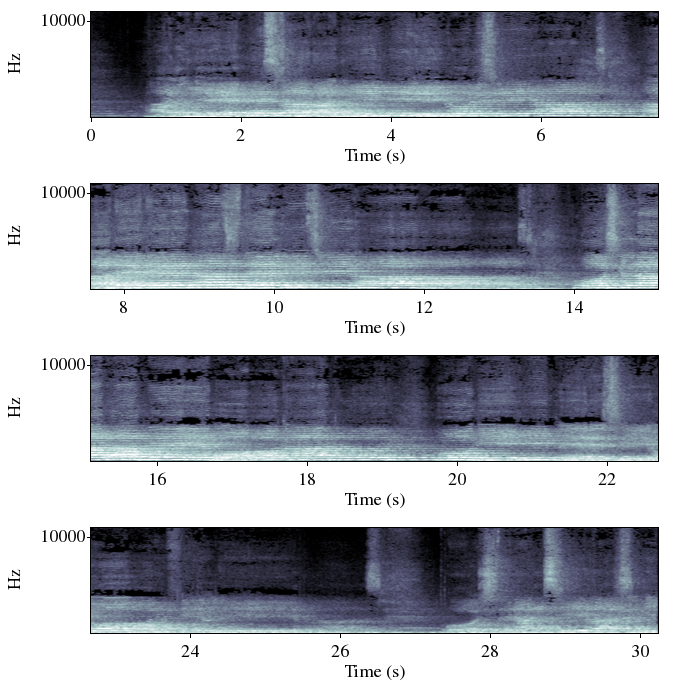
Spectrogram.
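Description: Male schola singing medieval plainchant in unison, unaccompanied, in phrases that pause briefly for breath about every six to seven seconds.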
